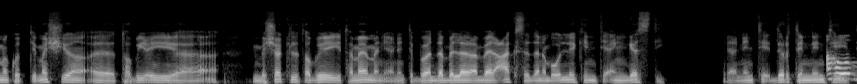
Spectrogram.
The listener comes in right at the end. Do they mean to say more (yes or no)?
yes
